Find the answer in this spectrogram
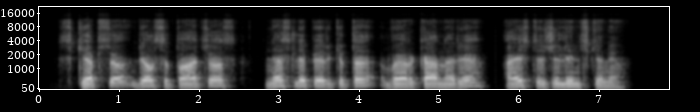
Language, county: Lithuanian, Marijampolė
